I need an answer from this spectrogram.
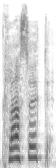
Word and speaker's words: classic: And it's the same with classic and classical. In both words, the stress is on the same syllable, this time cla.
